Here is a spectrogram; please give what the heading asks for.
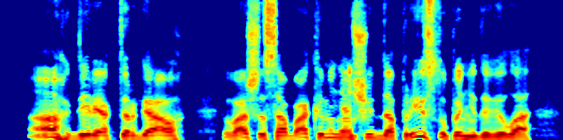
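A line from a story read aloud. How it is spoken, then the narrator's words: Breathless, shaken. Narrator (Russian): выдохнул Лун, хватаясь за сердце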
